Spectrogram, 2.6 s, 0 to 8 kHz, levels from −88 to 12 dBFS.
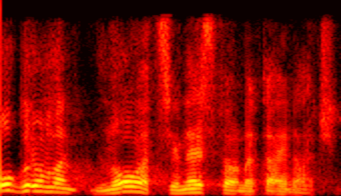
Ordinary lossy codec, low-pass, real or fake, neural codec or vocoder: AAC, 48 kbps; 7.2 kHz; fake; codec, 16 kHz, 2 kbps, FreqCodec, smaller model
